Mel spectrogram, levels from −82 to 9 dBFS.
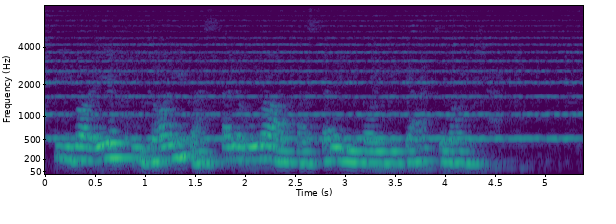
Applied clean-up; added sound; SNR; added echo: none; Bowed string instrument; 13 dB; reverberation time 0.6 s.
